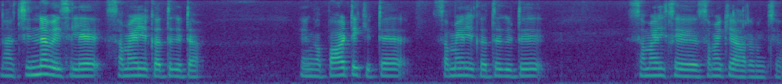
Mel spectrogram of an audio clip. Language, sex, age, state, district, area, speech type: Tamil, female, 45-60, Tamil Nadu, Viluppuram, rural, spontaneous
